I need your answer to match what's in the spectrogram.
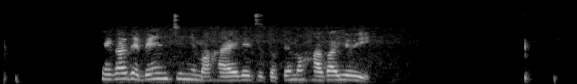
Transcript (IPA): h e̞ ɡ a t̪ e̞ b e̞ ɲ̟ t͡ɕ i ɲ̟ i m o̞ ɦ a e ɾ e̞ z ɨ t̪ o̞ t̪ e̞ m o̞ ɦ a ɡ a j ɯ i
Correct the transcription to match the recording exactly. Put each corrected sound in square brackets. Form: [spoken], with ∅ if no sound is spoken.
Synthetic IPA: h e̞ ɡ a [d̪] e̞ b [ẽ̞] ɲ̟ t͡ɕ i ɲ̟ i m o̞ ɦ a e ɾ e̞ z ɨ t̪ o̞ t̪ e̞ m o̞ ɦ a ɡ a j ɯ i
